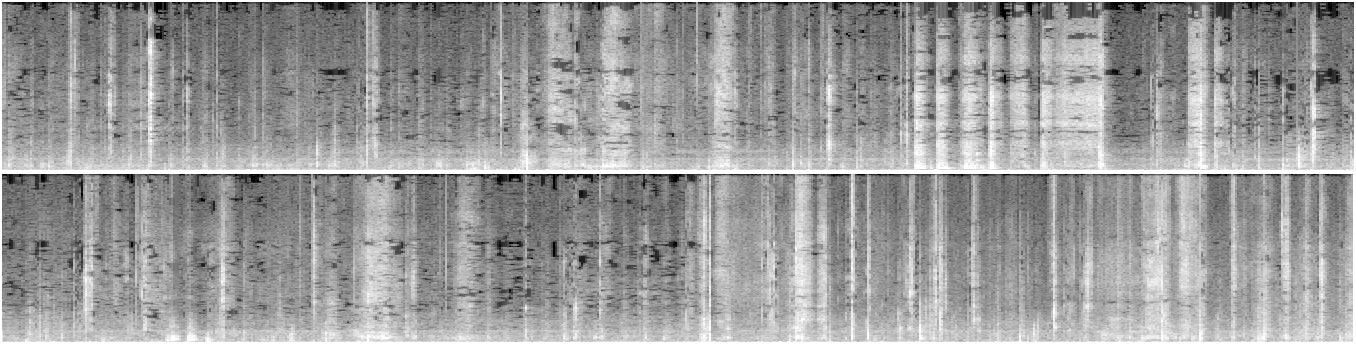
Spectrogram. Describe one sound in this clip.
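A young woman chews and slurps food close to a microphone.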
